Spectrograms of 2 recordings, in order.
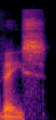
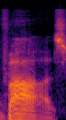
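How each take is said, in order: First: The word is said in a plain, everyday way. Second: The word is said in a fancy, posh way.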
